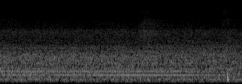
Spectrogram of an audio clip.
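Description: Steady ventilation hum, with two faint steady tones over a even hiss.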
